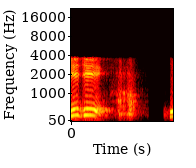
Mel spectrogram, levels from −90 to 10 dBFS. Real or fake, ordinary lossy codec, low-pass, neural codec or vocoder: real; AAC, 24 kbps; 3.6 kHz; none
